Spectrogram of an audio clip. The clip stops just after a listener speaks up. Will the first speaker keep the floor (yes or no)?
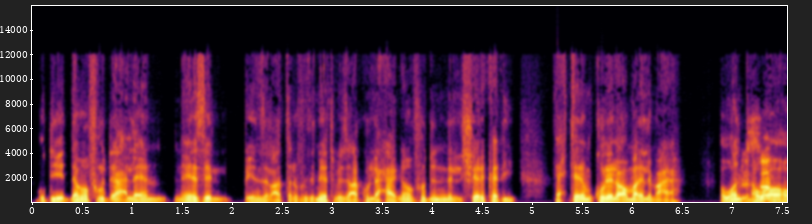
no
